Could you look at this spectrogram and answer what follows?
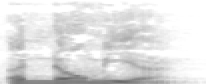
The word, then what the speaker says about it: anomia: The word lawlessness in the Greek is the word anomia. It's spelled A-N-O-M-I-A, anomia.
